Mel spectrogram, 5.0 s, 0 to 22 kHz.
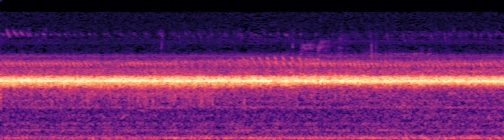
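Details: Gippsland, Australia at dusk, with cicadas in 3D ambience: a loud, continuous, level buzzing tone dominates, with a few faint high ticks above it.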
